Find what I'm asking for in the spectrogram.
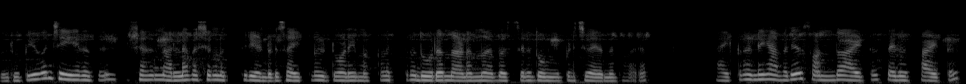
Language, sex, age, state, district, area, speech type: Malayalam, female, 30-45, Kerala, Wayanad, rural, spontaneous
